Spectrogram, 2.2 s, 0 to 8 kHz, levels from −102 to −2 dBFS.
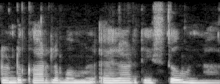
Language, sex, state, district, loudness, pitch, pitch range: Telugu, female, Andhra Pradesh, Visakhapatnam, -19 LUFS, 185 Hz, 170-195 Hz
